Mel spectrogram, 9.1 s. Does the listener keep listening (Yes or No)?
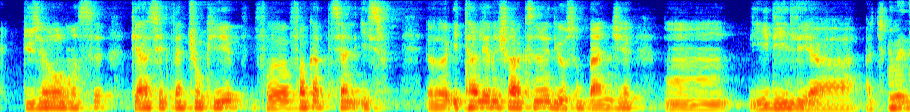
No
